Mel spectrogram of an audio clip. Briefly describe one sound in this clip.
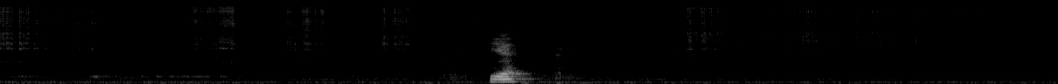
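A razor blade scrapes through stubble in short strokes.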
